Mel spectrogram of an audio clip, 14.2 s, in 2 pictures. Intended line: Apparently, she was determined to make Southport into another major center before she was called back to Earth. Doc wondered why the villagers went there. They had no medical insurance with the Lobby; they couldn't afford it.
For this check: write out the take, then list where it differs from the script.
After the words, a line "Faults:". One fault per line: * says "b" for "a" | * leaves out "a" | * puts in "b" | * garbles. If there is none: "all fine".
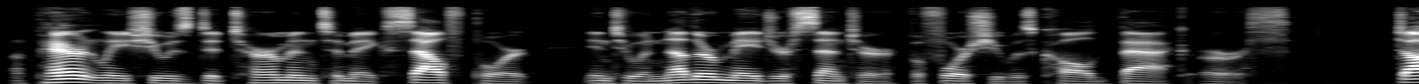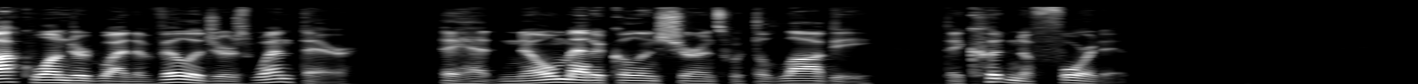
Apparently, she was determined to make Southport into another major center before she was called back Earth. Doc wondered why the villagers went there. They had no medical insurance with the Lobby; they couldn't afford it.
Faults:
* leaves out "to"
